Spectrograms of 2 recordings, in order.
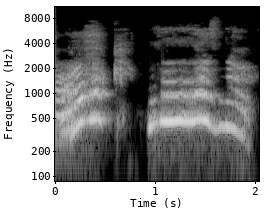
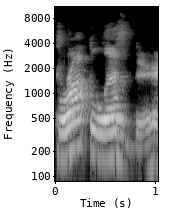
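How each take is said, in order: First: The name is proclaimed in an exaggerated announcer voice. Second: The name is said in an ordinary speaking voice. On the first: The speaker calls it right. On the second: The speaker calls it wrong.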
